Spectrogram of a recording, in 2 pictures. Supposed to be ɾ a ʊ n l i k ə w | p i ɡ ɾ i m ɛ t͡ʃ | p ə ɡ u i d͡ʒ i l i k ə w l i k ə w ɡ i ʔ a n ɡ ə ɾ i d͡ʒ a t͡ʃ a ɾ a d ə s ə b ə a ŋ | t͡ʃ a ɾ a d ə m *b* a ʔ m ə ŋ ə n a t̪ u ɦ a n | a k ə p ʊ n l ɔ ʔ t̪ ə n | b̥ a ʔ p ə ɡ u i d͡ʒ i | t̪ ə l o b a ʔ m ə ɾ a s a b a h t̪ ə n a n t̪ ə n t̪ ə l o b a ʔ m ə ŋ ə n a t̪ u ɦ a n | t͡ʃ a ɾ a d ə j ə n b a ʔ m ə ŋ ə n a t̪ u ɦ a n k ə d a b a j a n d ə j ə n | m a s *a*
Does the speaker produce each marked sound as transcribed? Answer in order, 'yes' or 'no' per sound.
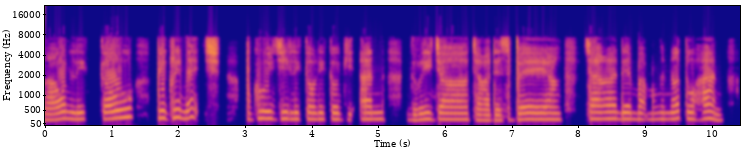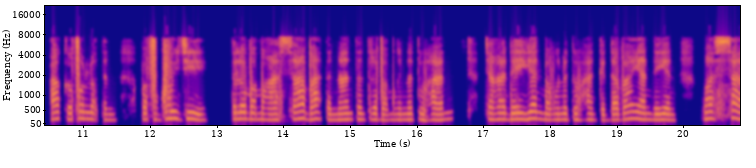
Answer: yes, yes

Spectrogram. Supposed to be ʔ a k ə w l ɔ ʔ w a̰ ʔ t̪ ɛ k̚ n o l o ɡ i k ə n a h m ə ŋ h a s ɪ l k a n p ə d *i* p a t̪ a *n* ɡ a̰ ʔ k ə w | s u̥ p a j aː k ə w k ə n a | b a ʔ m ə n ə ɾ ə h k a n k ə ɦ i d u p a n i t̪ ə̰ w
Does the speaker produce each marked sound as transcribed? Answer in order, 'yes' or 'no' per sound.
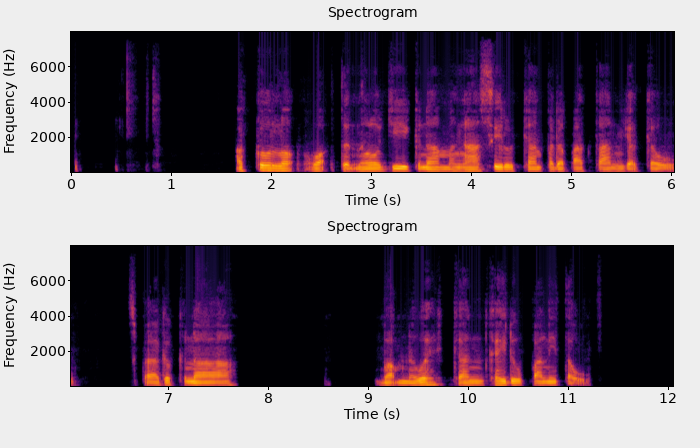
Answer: no, yes

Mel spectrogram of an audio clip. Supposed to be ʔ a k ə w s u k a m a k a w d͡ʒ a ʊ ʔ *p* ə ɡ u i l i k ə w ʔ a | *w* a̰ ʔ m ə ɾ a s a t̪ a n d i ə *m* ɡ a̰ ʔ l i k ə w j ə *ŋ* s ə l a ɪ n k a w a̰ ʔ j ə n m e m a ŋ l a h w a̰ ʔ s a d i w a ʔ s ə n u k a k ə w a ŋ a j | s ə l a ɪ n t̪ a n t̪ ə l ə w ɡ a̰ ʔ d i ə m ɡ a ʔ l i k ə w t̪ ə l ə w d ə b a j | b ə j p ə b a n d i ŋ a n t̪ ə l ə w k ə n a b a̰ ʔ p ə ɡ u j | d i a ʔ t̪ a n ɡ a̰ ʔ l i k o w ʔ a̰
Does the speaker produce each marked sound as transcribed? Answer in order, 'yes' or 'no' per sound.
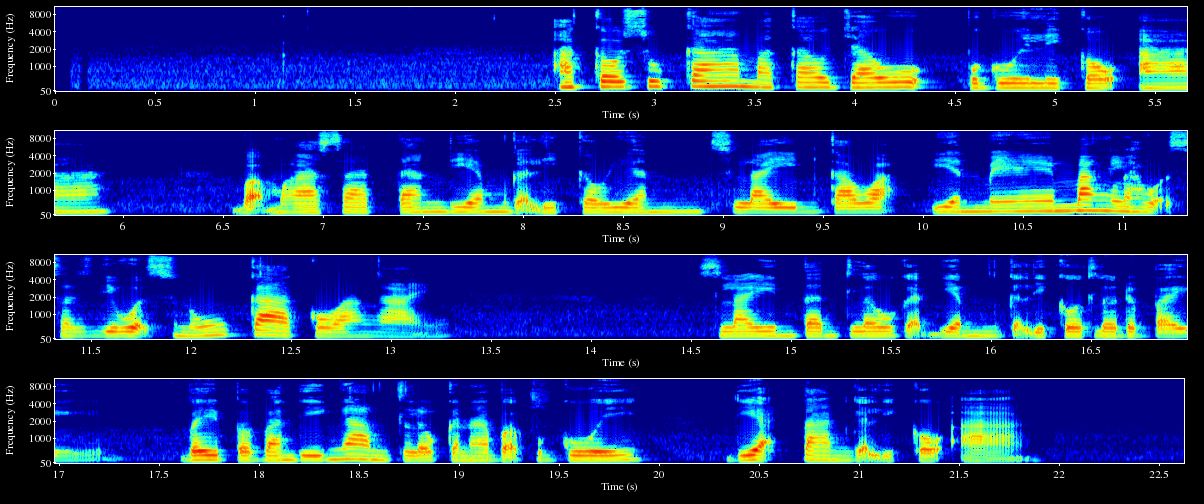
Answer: yes, no, yes, no

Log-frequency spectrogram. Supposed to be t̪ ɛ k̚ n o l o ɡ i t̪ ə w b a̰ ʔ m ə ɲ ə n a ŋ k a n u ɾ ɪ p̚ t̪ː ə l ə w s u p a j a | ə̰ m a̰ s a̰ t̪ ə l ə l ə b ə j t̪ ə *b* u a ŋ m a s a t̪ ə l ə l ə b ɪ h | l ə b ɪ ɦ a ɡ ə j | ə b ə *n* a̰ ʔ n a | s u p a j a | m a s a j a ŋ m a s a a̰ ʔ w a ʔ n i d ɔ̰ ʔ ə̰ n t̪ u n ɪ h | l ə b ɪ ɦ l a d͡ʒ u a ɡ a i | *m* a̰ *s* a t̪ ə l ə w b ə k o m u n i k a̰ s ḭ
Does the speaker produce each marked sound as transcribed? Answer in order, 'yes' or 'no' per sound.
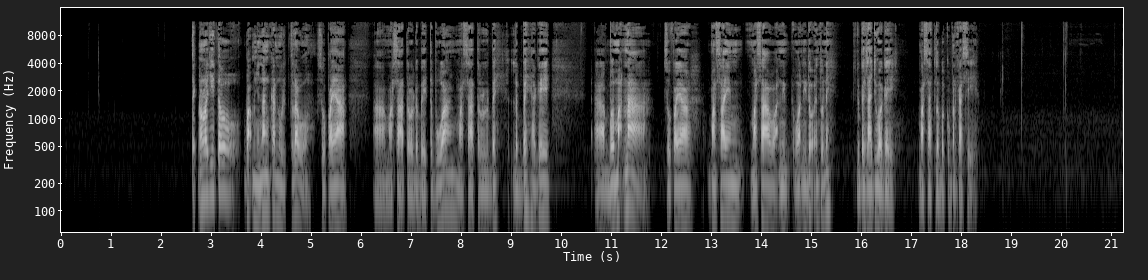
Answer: yes, no, yes, yes

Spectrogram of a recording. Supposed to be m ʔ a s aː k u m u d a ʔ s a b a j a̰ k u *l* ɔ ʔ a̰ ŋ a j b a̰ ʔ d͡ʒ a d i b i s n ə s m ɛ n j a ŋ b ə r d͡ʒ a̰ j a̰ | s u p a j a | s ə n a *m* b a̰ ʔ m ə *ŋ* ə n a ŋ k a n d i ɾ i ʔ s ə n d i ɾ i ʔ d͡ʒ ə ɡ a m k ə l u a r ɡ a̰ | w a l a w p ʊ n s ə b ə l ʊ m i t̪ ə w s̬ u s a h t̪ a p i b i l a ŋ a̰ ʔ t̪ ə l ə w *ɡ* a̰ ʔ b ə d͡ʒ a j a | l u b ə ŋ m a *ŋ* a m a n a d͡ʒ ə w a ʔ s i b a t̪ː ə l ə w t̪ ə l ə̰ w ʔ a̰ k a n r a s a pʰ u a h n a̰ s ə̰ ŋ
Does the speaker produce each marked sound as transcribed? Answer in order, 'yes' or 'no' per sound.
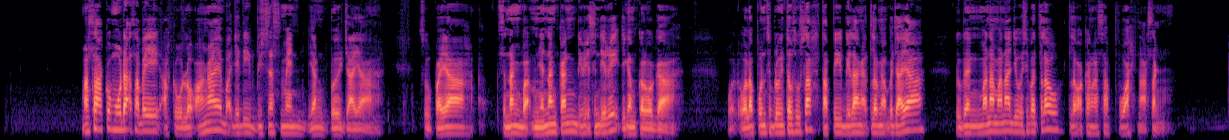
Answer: yes, no, no, no, no

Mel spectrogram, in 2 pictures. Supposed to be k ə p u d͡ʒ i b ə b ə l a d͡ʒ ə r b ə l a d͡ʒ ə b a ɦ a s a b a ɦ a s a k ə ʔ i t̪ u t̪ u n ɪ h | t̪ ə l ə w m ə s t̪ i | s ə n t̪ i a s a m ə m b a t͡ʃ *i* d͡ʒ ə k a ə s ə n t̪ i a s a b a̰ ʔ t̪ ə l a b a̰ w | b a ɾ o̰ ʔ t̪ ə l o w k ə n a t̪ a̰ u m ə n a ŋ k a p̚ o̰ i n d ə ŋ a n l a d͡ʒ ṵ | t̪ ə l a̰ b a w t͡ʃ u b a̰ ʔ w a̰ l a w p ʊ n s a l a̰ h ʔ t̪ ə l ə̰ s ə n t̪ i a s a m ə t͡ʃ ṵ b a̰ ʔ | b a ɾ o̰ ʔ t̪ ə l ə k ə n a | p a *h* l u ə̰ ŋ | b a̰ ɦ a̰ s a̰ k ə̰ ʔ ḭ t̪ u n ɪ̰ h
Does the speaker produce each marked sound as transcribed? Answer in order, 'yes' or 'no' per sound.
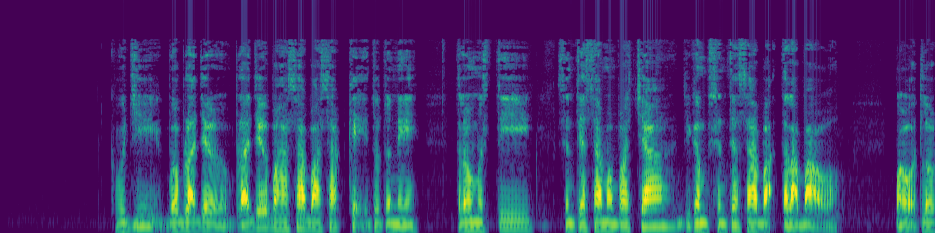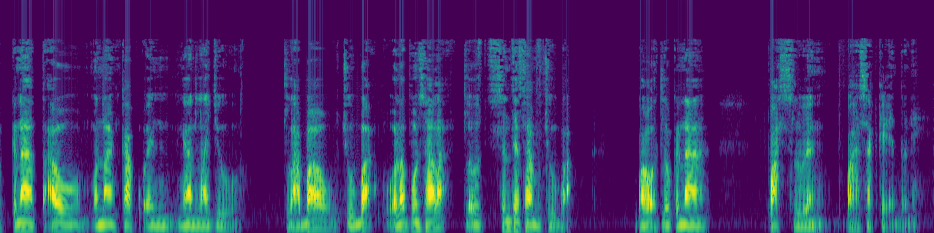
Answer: no, no

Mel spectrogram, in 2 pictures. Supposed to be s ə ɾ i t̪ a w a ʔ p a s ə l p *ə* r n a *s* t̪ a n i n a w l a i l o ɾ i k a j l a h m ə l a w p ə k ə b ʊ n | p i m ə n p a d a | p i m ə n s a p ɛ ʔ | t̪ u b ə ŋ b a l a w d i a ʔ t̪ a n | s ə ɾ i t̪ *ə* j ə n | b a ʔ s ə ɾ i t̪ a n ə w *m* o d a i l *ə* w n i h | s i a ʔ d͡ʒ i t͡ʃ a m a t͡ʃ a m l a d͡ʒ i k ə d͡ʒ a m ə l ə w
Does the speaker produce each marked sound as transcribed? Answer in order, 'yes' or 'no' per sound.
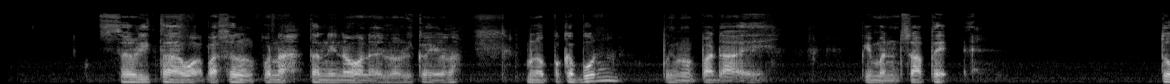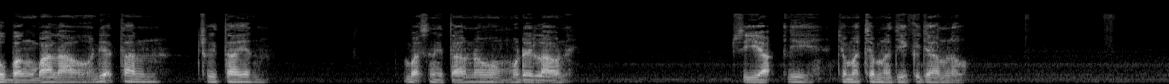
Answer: yes, no, no, yes, no

